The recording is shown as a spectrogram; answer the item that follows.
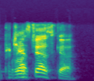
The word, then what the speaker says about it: Prochazka: Skipping ahead, Yuri, I can't say his name. Prochazka. Yeah. – Prochazka. Yes.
